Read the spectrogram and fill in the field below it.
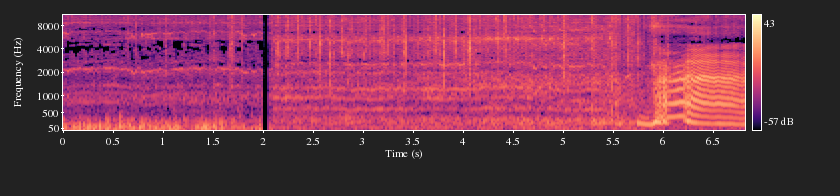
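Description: A toy motorbike's electric motor whirs steadily as it rolls over pavement.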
